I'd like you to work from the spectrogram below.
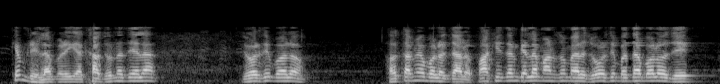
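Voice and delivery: jolly them up for being limp; loud teasing. Real, not acted. Speaker ribbing listless children to shout back, loud and teasing.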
